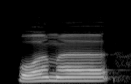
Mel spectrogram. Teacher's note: اگلی آیت وما، ما کو لمبا کریں گے ایک الف کے برابر، یہ الف مدہ ہے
